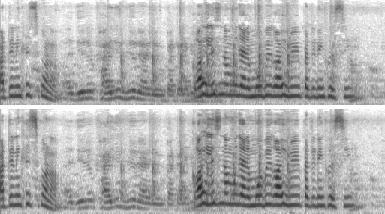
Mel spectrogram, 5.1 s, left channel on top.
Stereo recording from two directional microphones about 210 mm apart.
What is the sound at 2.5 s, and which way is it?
Speech, 30° right (ahead or behind).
